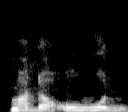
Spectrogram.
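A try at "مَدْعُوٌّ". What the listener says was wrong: Mad'uun. magzuun double wawunya pakai tasdid. Berarti kalau da'a mad'uun.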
